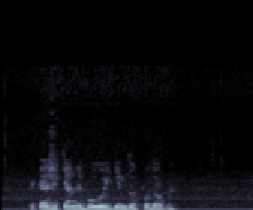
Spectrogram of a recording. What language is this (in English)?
Ukrainian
